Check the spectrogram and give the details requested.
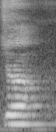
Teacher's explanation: उसके बाद में अगर बात की जाए तालुब्य, तालु से हमारी जीभ के जस्ट ऊपर वाला बिल्कुल भाग जिसको हम तालु बोलते हैं। च, हमारी जीभ हर बार तालु में चिपक जाती है।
